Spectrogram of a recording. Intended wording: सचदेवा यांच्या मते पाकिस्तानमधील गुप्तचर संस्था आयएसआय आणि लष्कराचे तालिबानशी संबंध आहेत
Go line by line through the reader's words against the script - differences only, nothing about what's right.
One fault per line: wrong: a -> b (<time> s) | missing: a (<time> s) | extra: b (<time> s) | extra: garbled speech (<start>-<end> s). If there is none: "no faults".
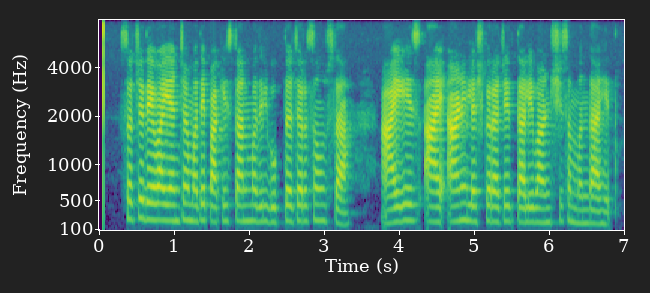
no faults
